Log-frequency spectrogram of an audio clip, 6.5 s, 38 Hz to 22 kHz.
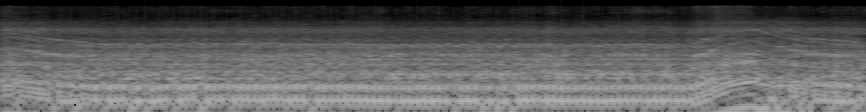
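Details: Honda ST1100 motorcycle after a full restoration (exhaust painted, wheels balanced, brakes redone), cold idle on choke. A steady, even low burble with no knocks or misses. Normal, healthy cold idle.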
